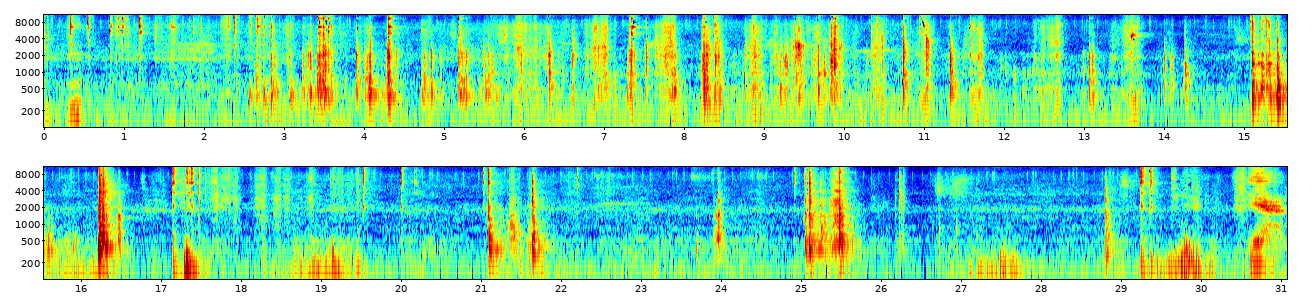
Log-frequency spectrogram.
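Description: Seat-belt mounting hardware, a steel bolt, washers and the belt's metal anchor plate, clinking and rattling in irregular clicks as it is handled and threaded in by hand. There are a few louder knocks about halfway through and again near the end.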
